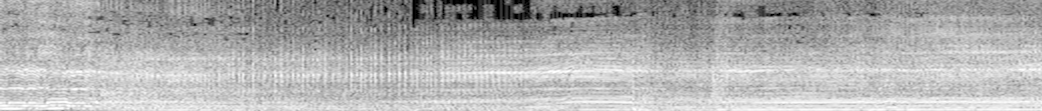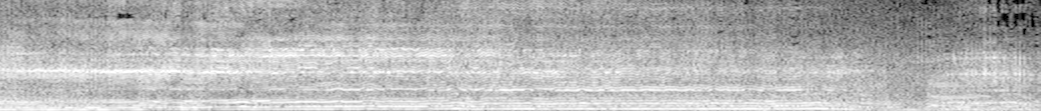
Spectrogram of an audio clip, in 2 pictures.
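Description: RCMK two-stroke petrol engine with a home-made cylinder reed valve, driving a radio-controlled racing boat at speed. Its high engine note falls about half a second in, climbs and dips around three seconds, holds lower for a few seconds, then rises again before dropping near the end.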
